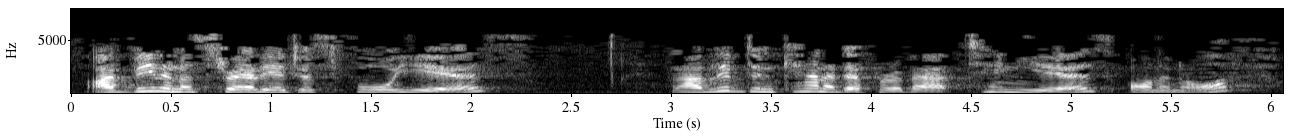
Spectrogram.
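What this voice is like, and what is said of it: Indian accent. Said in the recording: “I come from India, that's my home, so you will excuse my accent a little bit.”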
